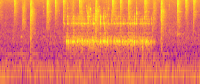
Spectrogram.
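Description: Deionised water being drawn up into a glass pipette by a pipette bulb filler, a steady sound lasting nearly two seconds, starting just over a second in.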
